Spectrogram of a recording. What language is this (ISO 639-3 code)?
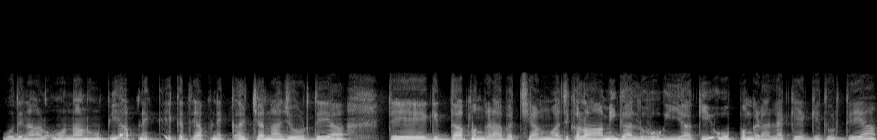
pan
